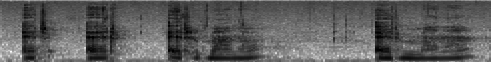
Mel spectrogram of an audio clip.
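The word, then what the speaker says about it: hermano: want to make sure we trip the r a little bit and by trip I mean just a little bit behind the teeth ER ermano you wanted to like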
